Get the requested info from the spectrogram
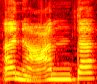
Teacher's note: یہاں پہ نون کو ظاہر کر کے پڑھنا ہے کیونکہ یہاں پہ تجوید کے حساب سے اظہار کا قاعدہ ہو رہا ہے. انعمت، آئین کو کلیئر کرنا ہے آپ نے، انعمت نہیں پڑھنا آپ نے.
